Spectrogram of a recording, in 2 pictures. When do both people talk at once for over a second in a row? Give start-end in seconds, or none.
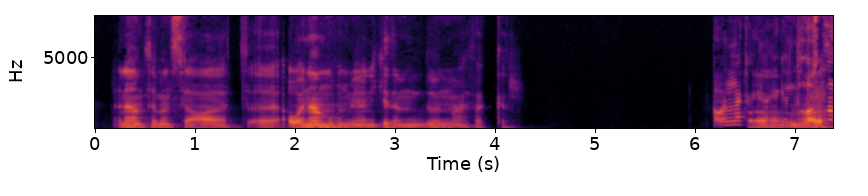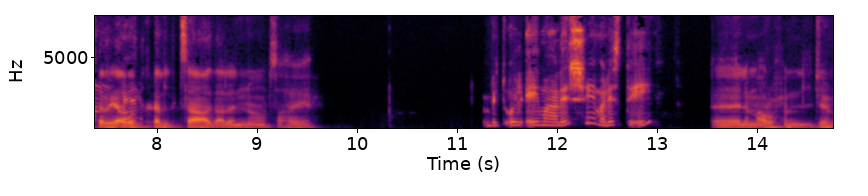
6.5-7.9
